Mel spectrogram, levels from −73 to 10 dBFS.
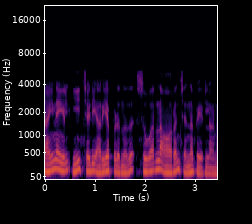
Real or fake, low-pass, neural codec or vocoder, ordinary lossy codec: fake; 5.4 kHz; autoencoder, 48 kHz, 128 numbers a frame, DAC-VAE, trained on Japanese speech; none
